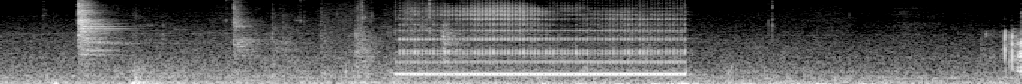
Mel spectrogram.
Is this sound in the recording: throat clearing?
no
